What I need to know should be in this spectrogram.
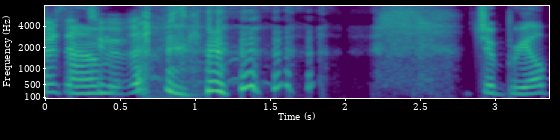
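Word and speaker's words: Jabrill: in two of those jabriel Peppers that's how you say it yeah jabril Peppers jabril Peppers came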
